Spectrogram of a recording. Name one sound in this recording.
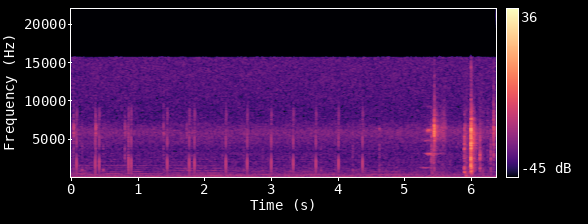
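Short menu clicks tick one after another in a steady rhythm.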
